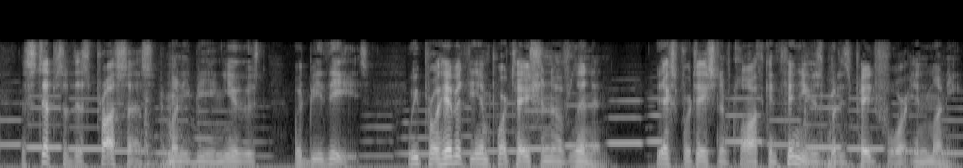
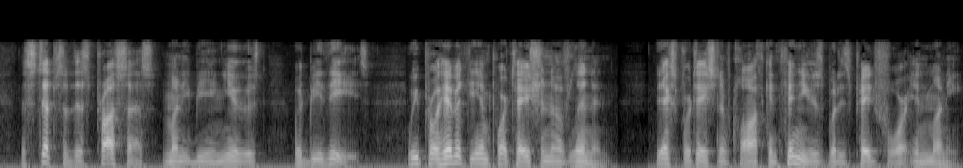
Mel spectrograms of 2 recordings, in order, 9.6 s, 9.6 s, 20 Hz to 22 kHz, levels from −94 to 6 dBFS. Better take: second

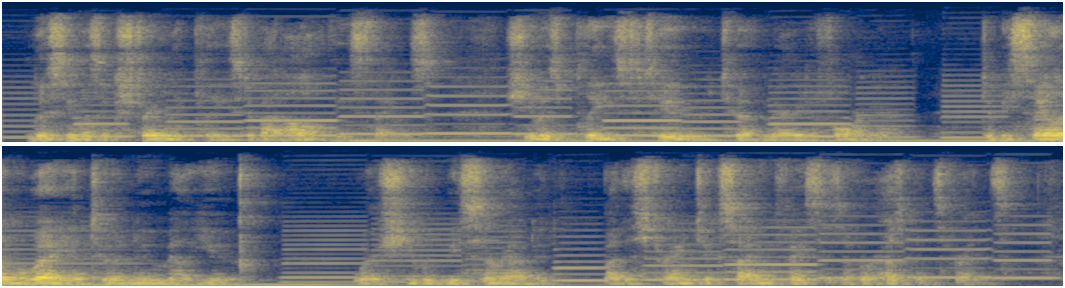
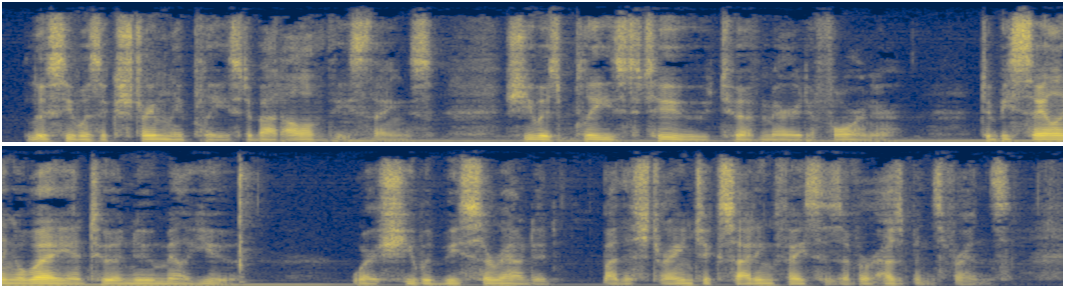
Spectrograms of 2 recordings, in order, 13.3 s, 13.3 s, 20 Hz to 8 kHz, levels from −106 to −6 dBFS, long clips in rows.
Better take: second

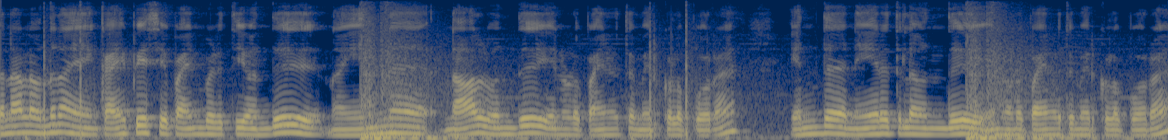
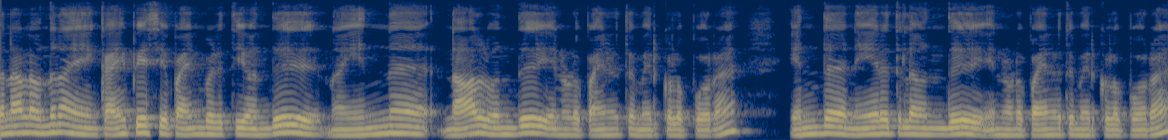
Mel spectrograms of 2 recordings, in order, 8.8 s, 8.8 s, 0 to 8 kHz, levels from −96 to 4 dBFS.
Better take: second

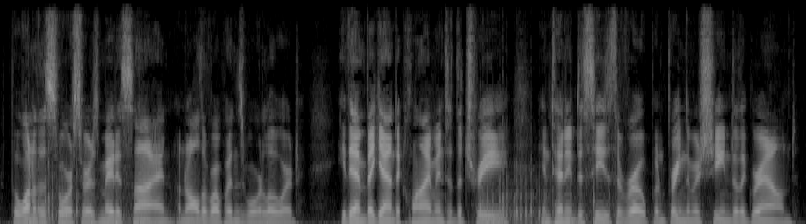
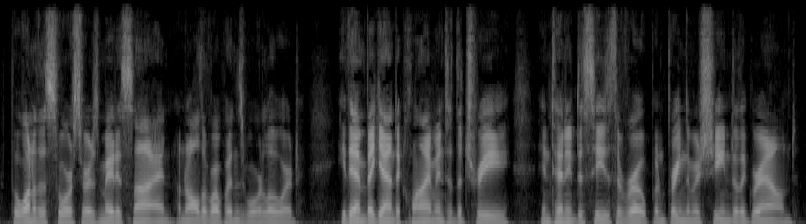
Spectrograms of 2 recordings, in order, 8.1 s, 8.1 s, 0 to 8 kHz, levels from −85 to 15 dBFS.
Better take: second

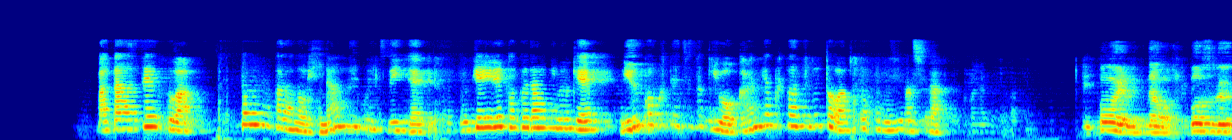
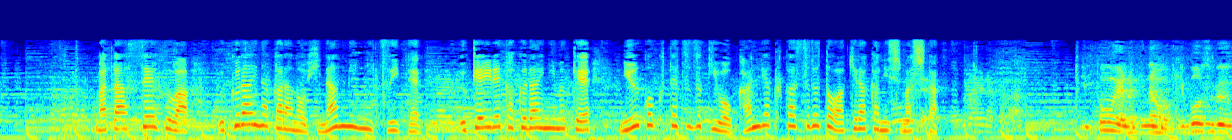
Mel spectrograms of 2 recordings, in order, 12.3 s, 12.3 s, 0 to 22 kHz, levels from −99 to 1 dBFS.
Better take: second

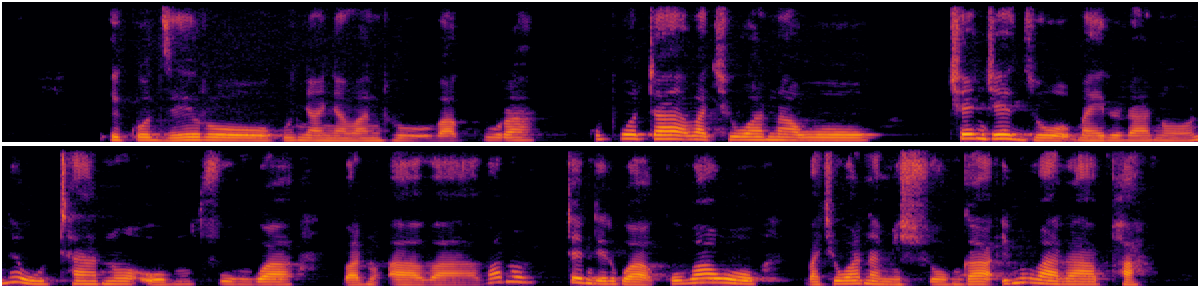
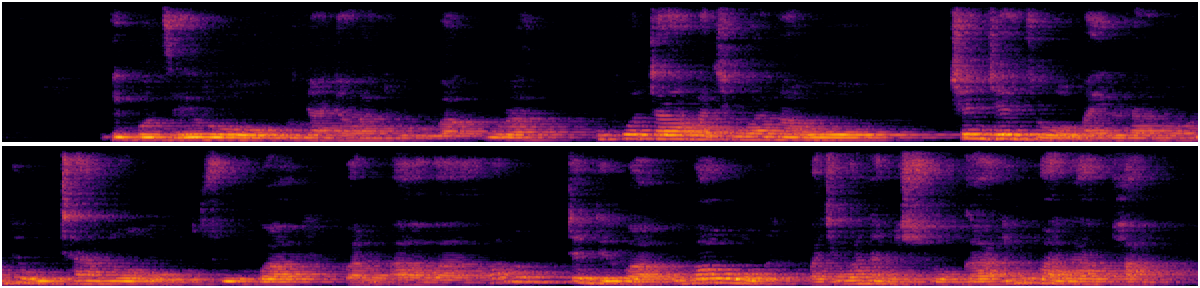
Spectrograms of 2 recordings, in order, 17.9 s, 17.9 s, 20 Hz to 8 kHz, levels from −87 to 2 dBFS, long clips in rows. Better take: first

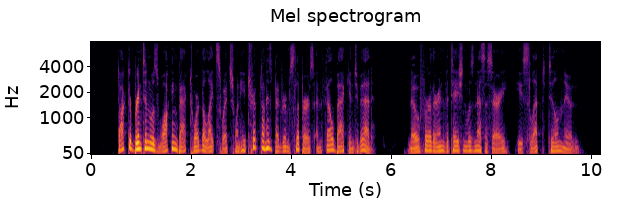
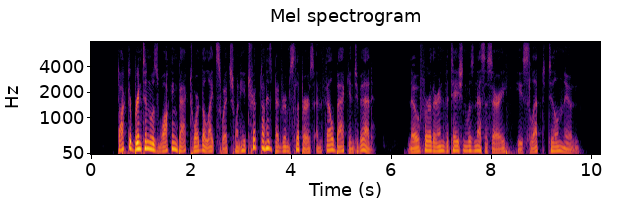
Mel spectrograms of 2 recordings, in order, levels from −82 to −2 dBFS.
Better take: first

